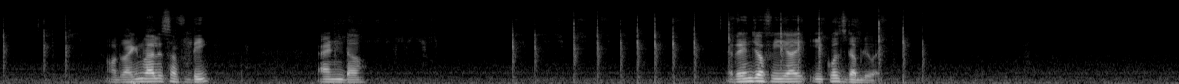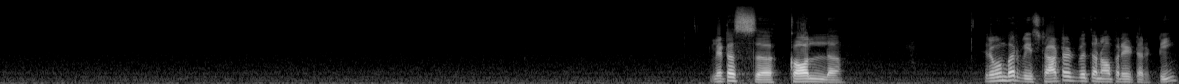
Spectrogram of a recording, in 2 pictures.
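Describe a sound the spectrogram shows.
A man speaks calmly through a microphone, in short bursts.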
